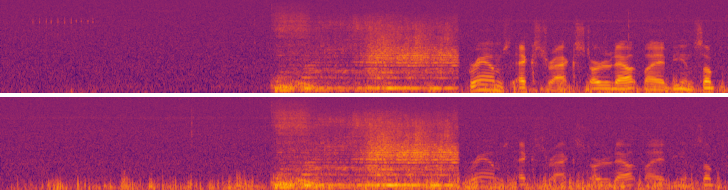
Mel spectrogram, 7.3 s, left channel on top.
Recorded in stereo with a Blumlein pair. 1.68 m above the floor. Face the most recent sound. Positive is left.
turn(degrees=30)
